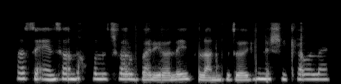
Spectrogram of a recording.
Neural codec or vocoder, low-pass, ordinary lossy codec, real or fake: autoencoder, 48 kHz, 32 numbers a frame, DAC-VAE, trained on Japanese speech; 7.2 kHz; MP3, 48 kbps; fake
